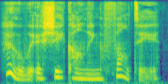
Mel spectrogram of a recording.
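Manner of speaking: a sulky little owl taking offence; indignant owl. A narrator's reading. Owl familiar speaks.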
